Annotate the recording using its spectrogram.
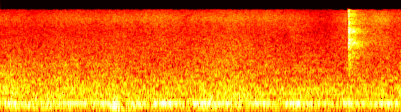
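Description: Faint room tone with a steady low hum, broken by a single sharp click near the end as a light switch is flicked off and the room goes dark.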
